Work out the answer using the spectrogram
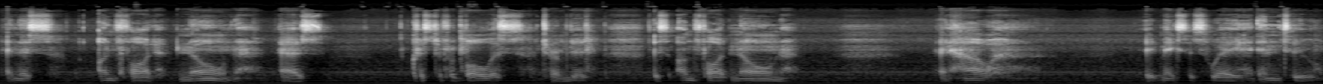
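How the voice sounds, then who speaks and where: A man's voice: deep voice, fairly even intonation, slow pace, long pauses, pushed and bright, a little hiss or hum, full character voice, rough recording. A man playing a brooding therapy patient in a play, musing hesitantly and repeating phrases as he searches for words. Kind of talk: dramatic one-act play monologue.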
